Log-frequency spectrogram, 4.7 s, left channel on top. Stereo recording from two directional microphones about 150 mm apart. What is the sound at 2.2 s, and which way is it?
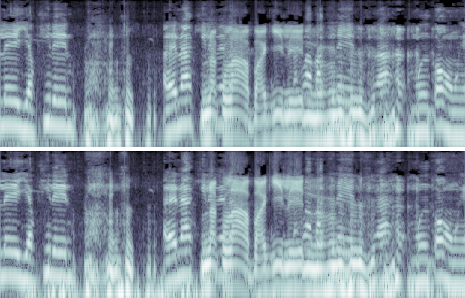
Speech, 10° right (ahead or behind).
